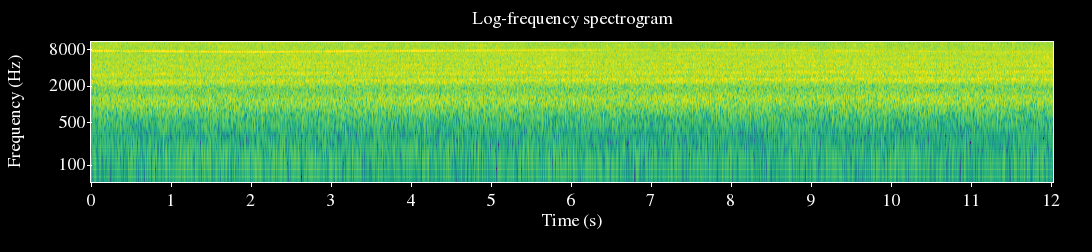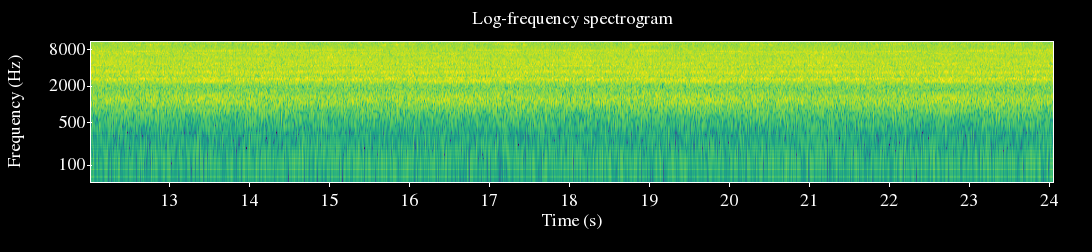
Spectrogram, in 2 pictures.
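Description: A train engine hums steadily and rumbles along the tracks.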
